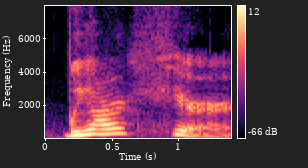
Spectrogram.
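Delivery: put-on babyish baby voice. Mimicking how she talks to the group, imitating her baby voice. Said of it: "that baby voice".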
